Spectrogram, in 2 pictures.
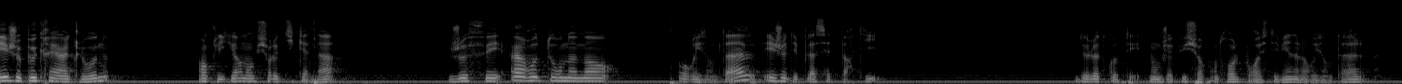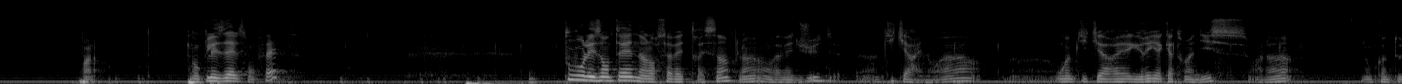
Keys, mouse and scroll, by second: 3.3 click, 6.8 click, 7.8-15.4 drag, 15.3 ctrl+middle click, 16.0 KP_Subtract, 17.0-18.0 drag, 17.0-18.0 middle drag, 18.5 middle click, 20.7 click, 21.7-23.5 drag, 25.7 click, 26.8 click.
